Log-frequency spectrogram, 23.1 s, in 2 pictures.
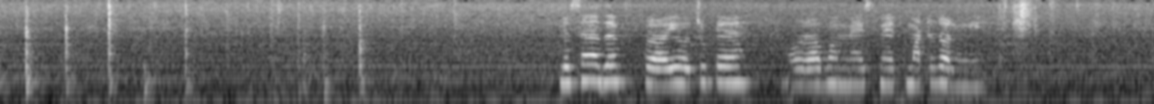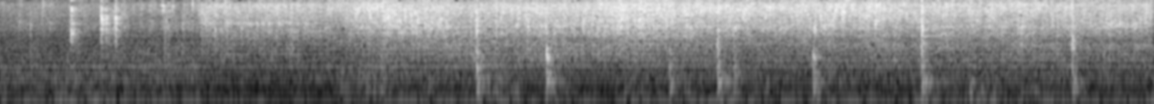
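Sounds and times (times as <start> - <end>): food sizzling in hot oil: 10.0 - 23.0
spatula knocking and scraping pot: 16.2 - 17.3, 18.2 - 20.0, 20.7 - 21.5, 22.2 - 22.5.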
